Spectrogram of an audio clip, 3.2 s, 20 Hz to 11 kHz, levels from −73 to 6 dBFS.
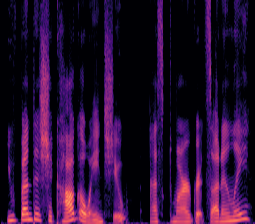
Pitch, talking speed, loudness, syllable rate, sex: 215 Hz, 170 wpm, -20 LUFS, 6.1 syllables/s, female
